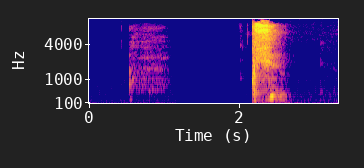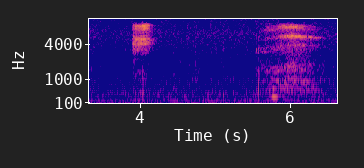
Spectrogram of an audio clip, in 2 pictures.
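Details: Woman coming down with a cold takes a soft in-breath, then one sharp, forceful sneeze, followed by quieter sniffs and breaths: a single sneeze.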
